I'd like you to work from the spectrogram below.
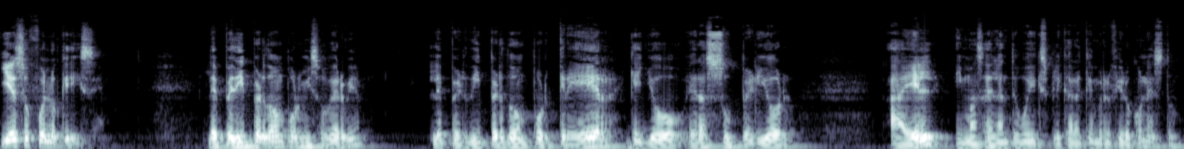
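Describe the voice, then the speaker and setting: A man speaks at a fairly slow pace with long, frequent pauses. His voice sits at a medium pitch with fairly even intonation. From Mexico (Veracruz, Tabasco). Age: 30s. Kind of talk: personal testimony and religious reflection. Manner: casual, with filler hesitations.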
